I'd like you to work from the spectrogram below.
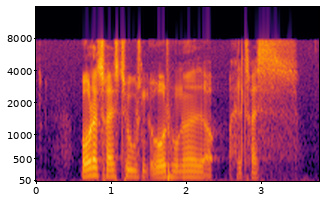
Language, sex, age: Danish, male, 28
